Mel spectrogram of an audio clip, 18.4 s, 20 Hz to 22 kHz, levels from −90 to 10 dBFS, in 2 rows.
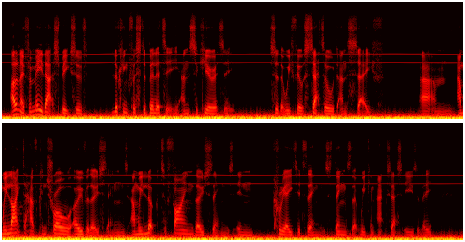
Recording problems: low rumble; loud; throughout; 4 dB below the speech
high-pitched whine; noticeable; throughout; 3.5 kHz, 20 dB below the speech

